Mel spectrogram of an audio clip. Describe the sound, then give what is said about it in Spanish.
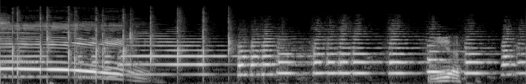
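A fanfare sound effect played on a call-in radio show: bright, brass-like chords that slide downward, then a run of short, punchy stabs and sustained tones, loud throughout. “A ver, pongan fanfarrias para él.”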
